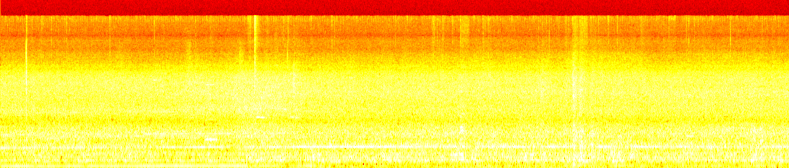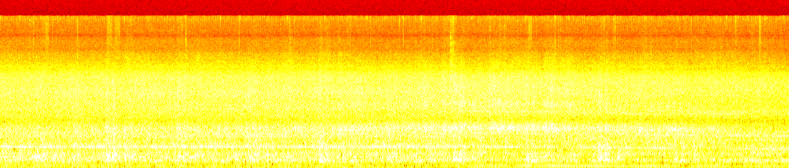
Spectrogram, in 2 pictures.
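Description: An electric train's motor gives off a steady whine.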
